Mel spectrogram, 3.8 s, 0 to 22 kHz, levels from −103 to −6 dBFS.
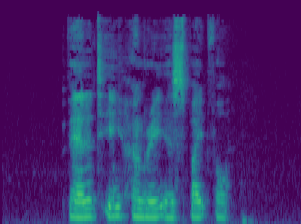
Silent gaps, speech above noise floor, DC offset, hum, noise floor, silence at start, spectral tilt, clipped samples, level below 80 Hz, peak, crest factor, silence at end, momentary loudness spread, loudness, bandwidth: none; 44 dB; under 0.1%; none; -83 dBFS; 0.85 s; -3.5 dB/octave; under 0.1%; -72 dBFS; -22 dBFS; 20 dB; 0.7 s; 15 LU; -39 LUFS; 16 kHz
